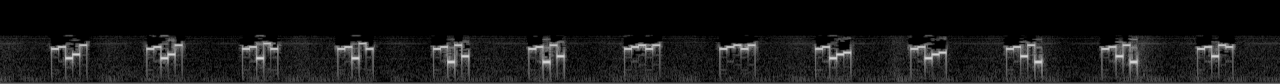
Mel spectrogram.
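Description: Five-tone selective call (ZVEI), heard as quick runs of five tones, tones of about 70 ms. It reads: 89350 89350 89338 89338 89104 89104 89080 89080 89356 89356 89401 89401 89409
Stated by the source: ZVEI five-tone selective call received by SDR, from feuerwehr-orlamuende.org (Feuerwehr Orlamünde fire brigade).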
